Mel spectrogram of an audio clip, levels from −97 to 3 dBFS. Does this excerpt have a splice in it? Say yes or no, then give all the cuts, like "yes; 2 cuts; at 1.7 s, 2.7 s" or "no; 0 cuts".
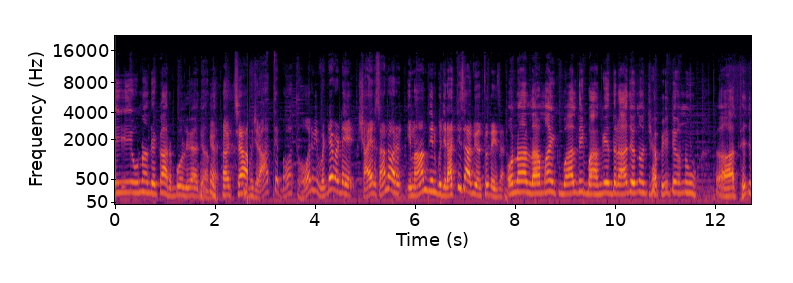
yes; 2 cuts; at 2.6 s, 7.7 s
